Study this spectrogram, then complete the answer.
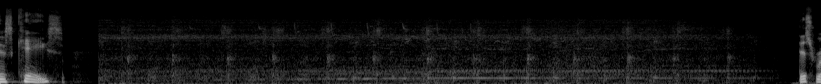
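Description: A milking machine hums and whirs steadily indoors.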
